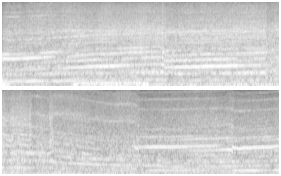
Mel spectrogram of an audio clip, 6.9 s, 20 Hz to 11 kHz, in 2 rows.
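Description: A Formula 1 race car engine in a racing game at the San Marino GP holds a steady high-pitched whine, pitch sliding through gear changes and shifting through a corner, loud and continuous with no talk.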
